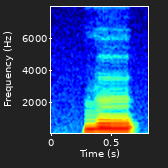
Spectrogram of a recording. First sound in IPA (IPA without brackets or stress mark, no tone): w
